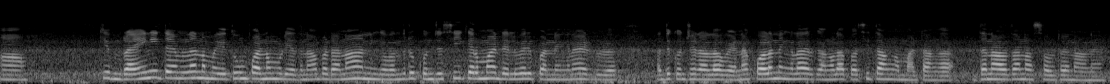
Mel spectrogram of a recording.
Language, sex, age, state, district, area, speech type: Tamil, female, 30-45, Tamil Nadu, Tiruvarur, urban, spontaneous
